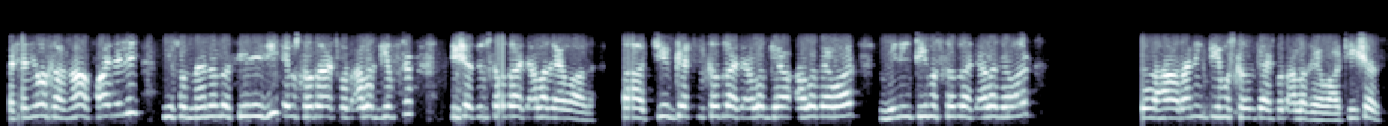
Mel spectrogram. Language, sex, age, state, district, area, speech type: Kashmiri, male, 30-45, Jammu and Kashmir, Bandipora, rural, conversation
